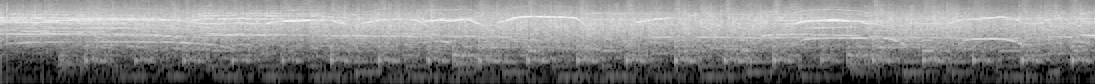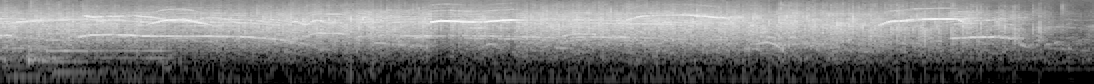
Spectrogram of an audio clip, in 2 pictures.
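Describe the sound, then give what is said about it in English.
A large audience applauds and cheers steadily for the Smothers Brothers as they are introduced, a dense wash of clapping with excited shouts and whoops rising above it, sustained at full loudness throughout. “Thank you very warmly for the warm applause.”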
